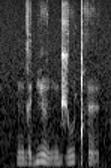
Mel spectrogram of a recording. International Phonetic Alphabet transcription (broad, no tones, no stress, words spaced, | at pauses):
ŋɡəbʲũd nd͡ʒuǃʰə̃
